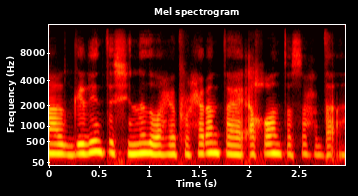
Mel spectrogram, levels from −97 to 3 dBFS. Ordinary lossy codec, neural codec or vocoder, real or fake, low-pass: none; autoencoder, 48 kHz, 32 numbers a frame, DAC-VAE, trained on Japanese speech; fake; 14.4 kHz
